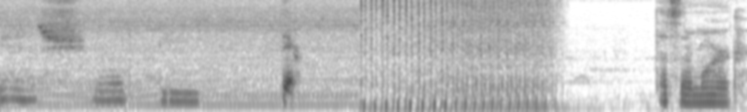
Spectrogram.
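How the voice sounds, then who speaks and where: Audio roleplay: young female biker played by an actress, loyal and mouthy, soft dark timbre, measured dramatic delivery. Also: mid-range voice, slight background noise, lightly acted. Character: defiant, foul-mouthed young biker girlfriend, fiercely loyal. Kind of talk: scripted audio roleplay acting.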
